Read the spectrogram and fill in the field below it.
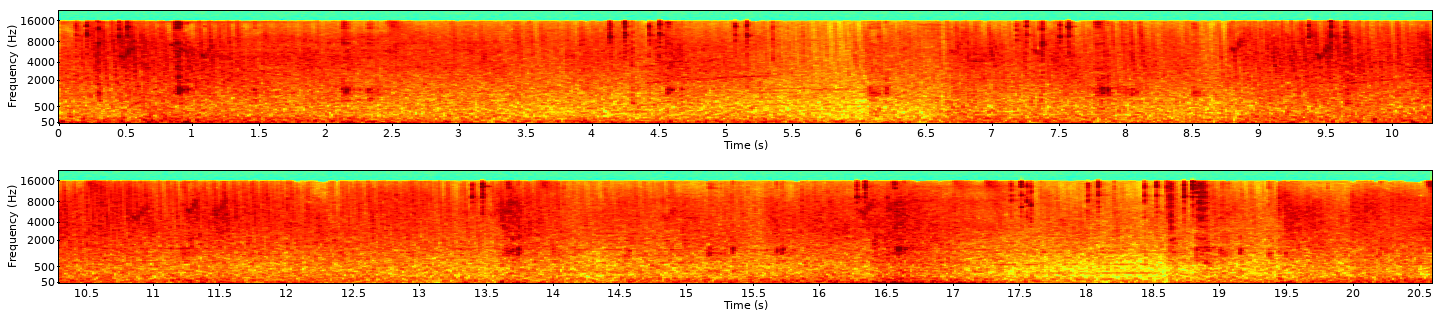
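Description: Gunfire and explosions rumble and crackle in a battle.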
